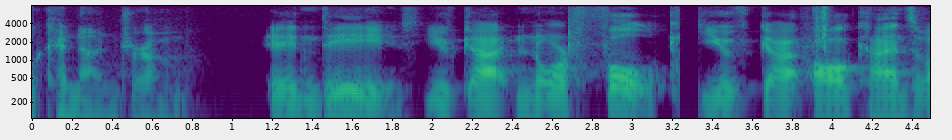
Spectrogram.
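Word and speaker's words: Norfolk: they say it like you got the people who say norfol which is what the locals call it it's nor you got the L conundrum indeed you've got nor folk you've got all kinds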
